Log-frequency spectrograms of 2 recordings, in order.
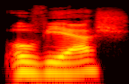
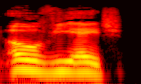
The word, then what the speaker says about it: OVH: So we'd have to be like, "We'll use the French company OVA." Oh, so I pronouncing it ov. Sorry, I'm using a French pronunciation. That's my bad. It's my bad. It's literally OVH.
